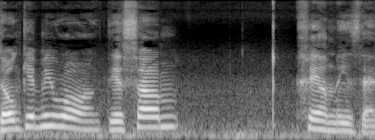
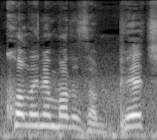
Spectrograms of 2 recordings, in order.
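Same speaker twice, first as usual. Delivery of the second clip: usual speaking voice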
